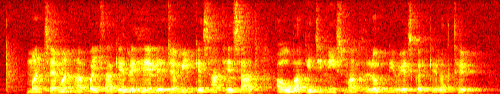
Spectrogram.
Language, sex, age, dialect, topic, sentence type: Chhattisgarhi, male, 18-24, Central, banking, statement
